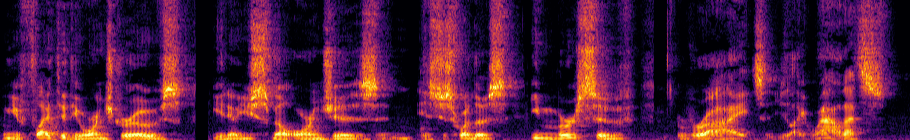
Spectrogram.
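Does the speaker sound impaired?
Yes: cleft lip and palate; congenital cleft lip and palate, many surgeries in childhood; speech classes in childhood.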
